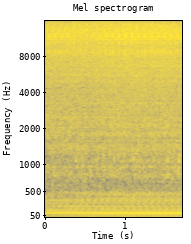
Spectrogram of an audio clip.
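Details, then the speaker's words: BMW E90 just restarted after running out of fuel: low, loud idle with an uneven, pulsing, limping beat rather than a smooth hum; rough idle that smooths out shortly after. "sudah hidup ya, tapi kayak pincang"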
